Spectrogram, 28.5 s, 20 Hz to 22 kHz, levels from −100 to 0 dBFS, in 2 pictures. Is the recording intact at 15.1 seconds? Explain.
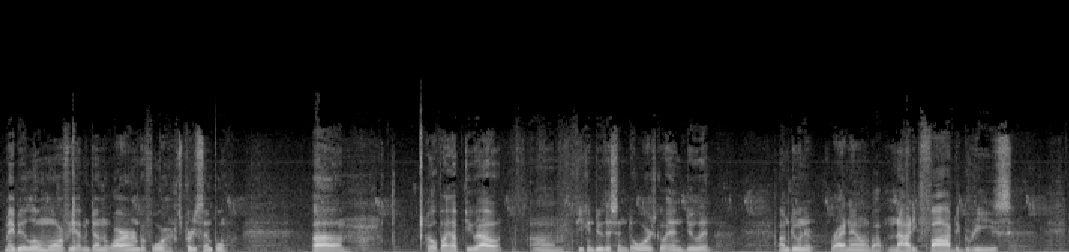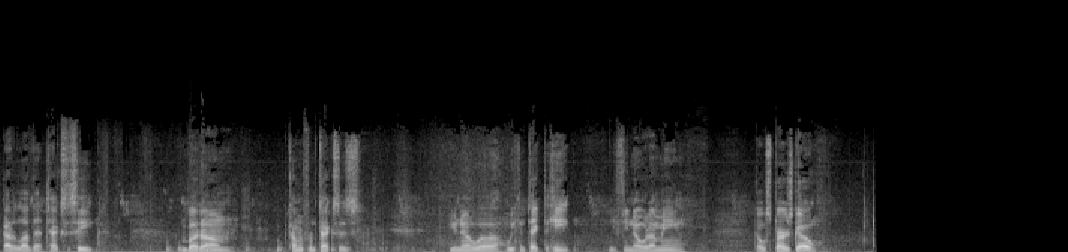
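No, there's a Bluetooth SBC bit pool drop from 14.97 to 15.95 s. The squeezed bit budget, which fits a fall to around 99 kbps, dulls the treble and adds gritty noise.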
